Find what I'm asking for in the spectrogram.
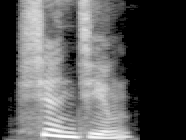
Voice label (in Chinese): "陷阱", Chinese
